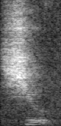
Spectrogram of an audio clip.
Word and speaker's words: Sue: Then we have Sue here. Tama mo pronunciation? No, but it's Shu.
